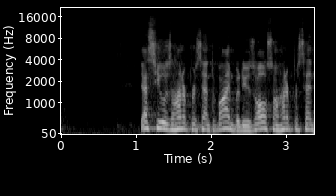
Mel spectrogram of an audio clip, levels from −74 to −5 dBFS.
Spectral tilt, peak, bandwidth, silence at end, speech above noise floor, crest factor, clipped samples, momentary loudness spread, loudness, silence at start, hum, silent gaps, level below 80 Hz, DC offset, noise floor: -5 dB/octave; -14 dBFS; 16 kHz; 0 s; 38 dB; 18 dB; under 0.1%; 5 LU; -31 LUFS; 1.05 s; 60 Hz at -50 dBFS; none; -72 dBFS; under 0.1%; -68 dBFS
